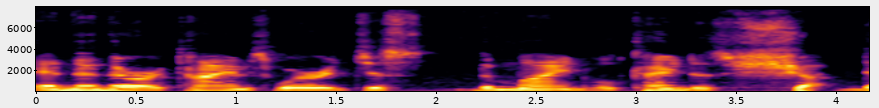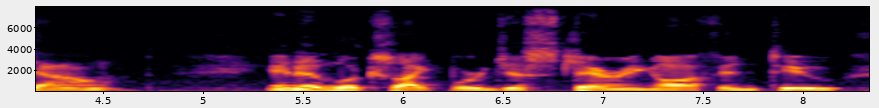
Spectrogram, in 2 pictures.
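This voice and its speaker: Noticeable background noise runs under a man who speaks at a very slow pace with ordinary pitch variation. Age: adult. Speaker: person sharing personal experience. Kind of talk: personal testimony monologue. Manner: rambling, repetitive phrasing.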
